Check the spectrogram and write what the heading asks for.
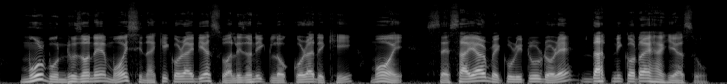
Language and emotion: Assamese, happy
